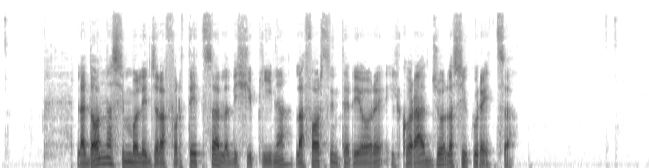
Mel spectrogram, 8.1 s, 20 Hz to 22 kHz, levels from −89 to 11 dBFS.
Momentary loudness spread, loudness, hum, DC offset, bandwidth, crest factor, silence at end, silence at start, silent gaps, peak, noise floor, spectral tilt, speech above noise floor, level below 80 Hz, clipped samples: 10 LU; -21 LUFS; none; under 0.1%; 16 kHz; 20 dB; 1.7 s; 0.95 s; none; -2 dBFS; -81 dBFS; -6 dB/octave; 60 dB; -48 dBFS; under 0.1%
